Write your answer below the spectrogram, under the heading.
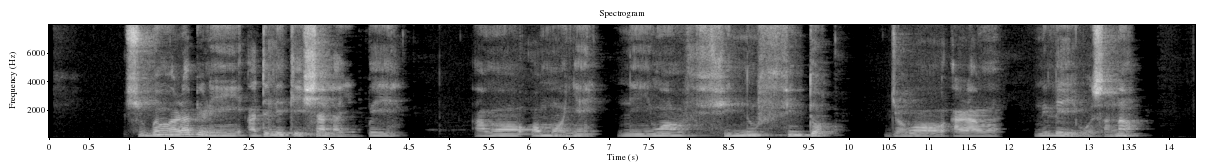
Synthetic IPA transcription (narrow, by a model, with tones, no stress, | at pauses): ʃu˨ɡ͡bɔ̃˨˦a˧ɾa˦bĩ˦˨ɾ̃ĩ˧a˧de˦le˦ke˦˨ʃa˦˨la˨ji˨˦k͡pe˦ | a˦˨w̃ɔ̃˧ɔ˧mɔ̃˧˨e˨j̃ɛ̃˧ | nĩ˧˦˧w̃ɔ̃˦fi˧˦nũ˦fĩ˦n̩˦dɔ˦˨ | d͡ʒɔ˨wɔ˧a˨ɾa˧w̃ɔ̃˧ | nĩ˦le˦i˨wo˨sã˨˦nãː˦˨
